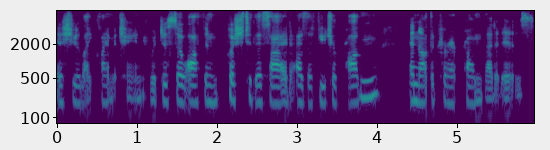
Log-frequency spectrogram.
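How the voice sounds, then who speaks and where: Very fast female speech at medium pitch with vocal fry and an American accent, dry and close with no echo, over a quiet background. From Southern California. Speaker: student speaker at public comment. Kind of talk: public comment statement.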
